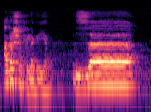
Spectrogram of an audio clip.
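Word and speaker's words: ز: র র এখন আমরা শিখব জা জা। এই জা হরফটি উচ্চারণের সময় জিহ্বার আগা সামনের নিচের দুই দাঁতের পেট ও আগার সাথে লাগাইয়া উচ্চারণ করতে হবে।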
